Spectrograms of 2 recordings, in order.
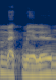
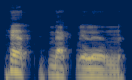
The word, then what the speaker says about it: McMillan: Tu as entendu aussi la mère de Tetara McMillan qui a dit que c'est Tetara McMillon où on peut l'appeler TMAC mais pas T Millon.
